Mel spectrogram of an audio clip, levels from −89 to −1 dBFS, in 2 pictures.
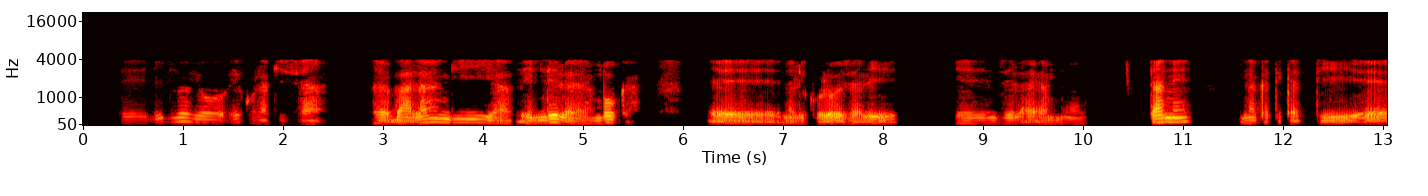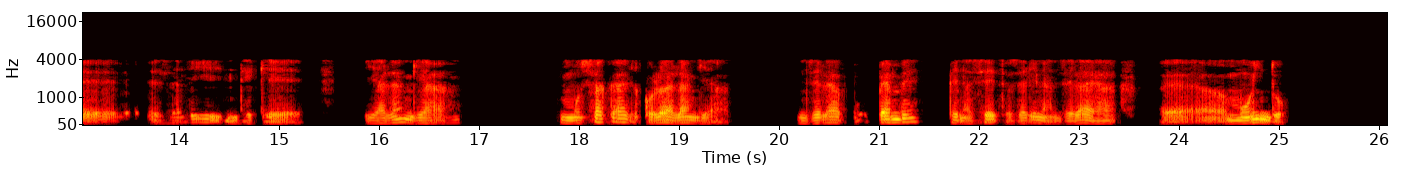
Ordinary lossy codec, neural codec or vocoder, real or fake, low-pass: AAC, 16 kbps; none; real; 7.2 kHz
